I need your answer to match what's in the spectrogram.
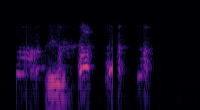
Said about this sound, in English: Yeah, that was Ms. Harvey's chicken.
